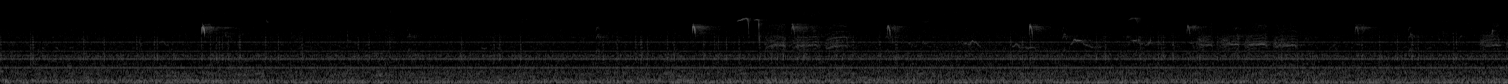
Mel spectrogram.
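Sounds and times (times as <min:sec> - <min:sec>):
faint steady hum: 0:00.0 - 0:15.0
birds chirping: 0:02.0 - 0:02.8, 0:06.8 - 0:15.0.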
